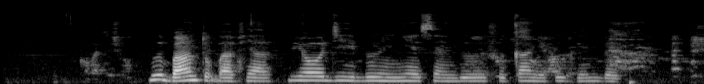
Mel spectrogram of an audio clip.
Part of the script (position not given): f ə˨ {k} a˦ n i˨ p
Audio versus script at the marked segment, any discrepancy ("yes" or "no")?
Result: no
